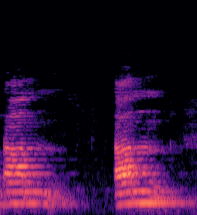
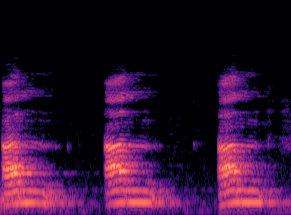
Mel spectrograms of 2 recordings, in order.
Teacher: محترمو نون دا د را د مخرج په شان دی او د لام د مخرج په شان دی، یعنی د ژبې د سر او د مخامخ غاښونو د ورو نه ادا کېږي. نون خو صرف دا دی چې په دې کې به مونږ شونډې ګول کوو.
